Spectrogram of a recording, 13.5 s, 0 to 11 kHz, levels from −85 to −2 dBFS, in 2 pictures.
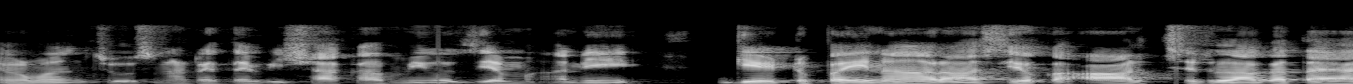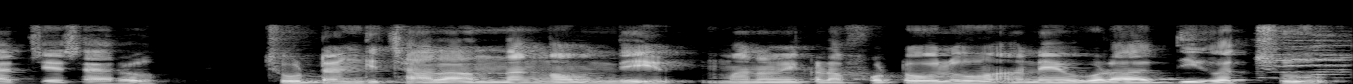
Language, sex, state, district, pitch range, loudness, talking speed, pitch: Telugu, male, Andhra Pradesh, Visakhapatnam, 115-125 Hz, -17 LUFS, 100 wpm, 120 Hz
